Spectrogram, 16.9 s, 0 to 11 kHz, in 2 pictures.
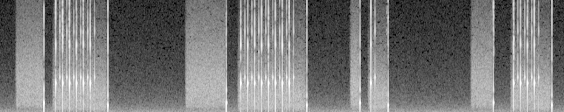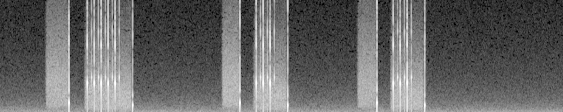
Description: Pulse dialling, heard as a rotary dial, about 10 pulses a second. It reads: 6 8 1 4 5 3 3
